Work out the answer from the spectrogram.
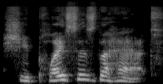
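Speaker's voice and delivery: usual speaking voice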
